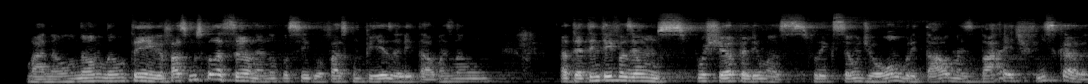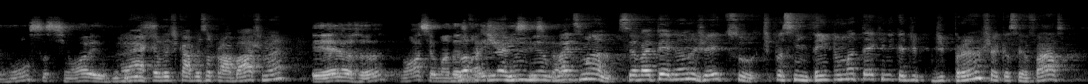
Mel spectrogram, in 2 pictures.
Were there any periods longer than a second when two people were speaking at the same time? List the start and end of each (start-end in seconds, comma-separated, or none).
15.4-16.6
